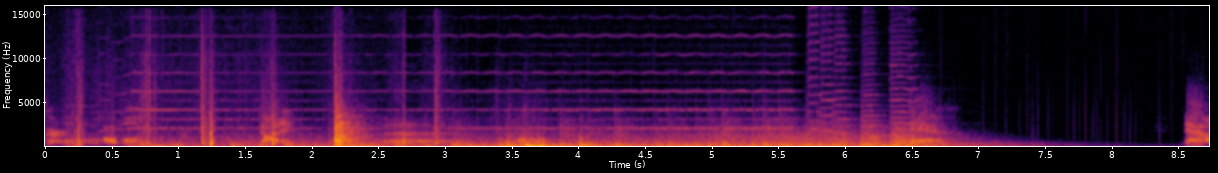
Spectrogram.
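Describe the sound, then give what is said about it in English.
Heavy thuds and blows of a fight in a radio drama, landing as a rapid series of sharp impacts amid scuffling, then dying away into near silence at the end. “And with that final blow, James Curry, the night is silent once again, except for your own heavy breathing.”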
